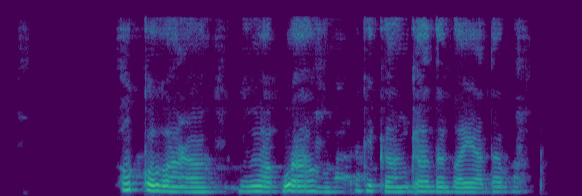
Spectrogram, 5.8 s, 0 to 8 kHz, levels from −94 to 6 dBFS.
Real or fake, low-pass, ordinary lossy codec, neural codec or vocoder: fake; 7.2 kHz; MP3, 64 kbps; codec, 16 kHz, 4 kbps, FunCodec, trained on LibriTTS, 50 frames a second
